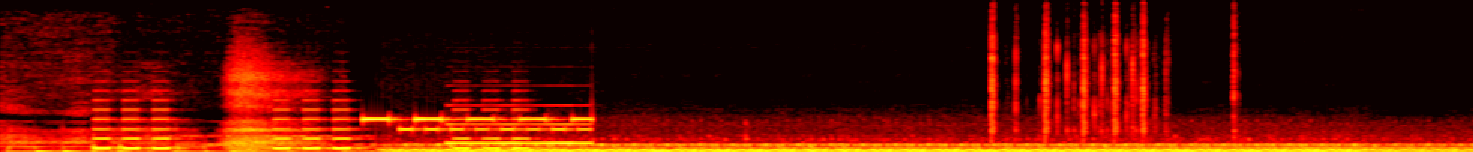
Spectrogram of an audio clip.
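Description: Electronic beeps about a second apart, broken by a short whooshing swell, then a car engine idling steadily, with a few light clicks near the end.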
